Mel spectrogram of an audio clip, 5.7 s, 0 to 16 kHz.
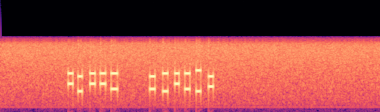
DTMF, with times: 1.0-1.8 01005
2.2-3.2 420537

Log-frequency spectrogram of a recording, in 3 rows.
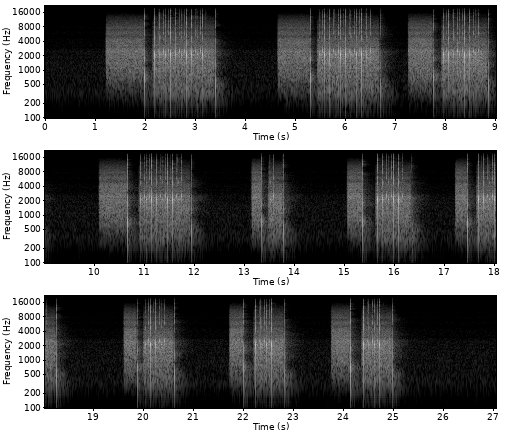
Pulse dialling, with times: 1.2-3.4 0
4.6-6.7 0
7.2-8.9 7
10.1-11.9 8
13.1-13.8 1
15.0-16.3 5
17.2-18.3 4
19.6-20.6 4
21.7-22.8 4
23.7-25.0 4

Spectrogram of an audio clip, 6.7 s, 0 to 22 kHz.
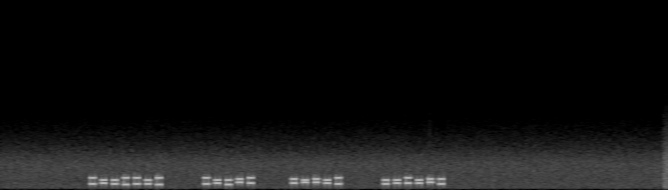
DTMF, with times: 0.9-1.6 6743643
2.0-2.5 67109
2.9-3.4 8*076
3.8-4.4 479705

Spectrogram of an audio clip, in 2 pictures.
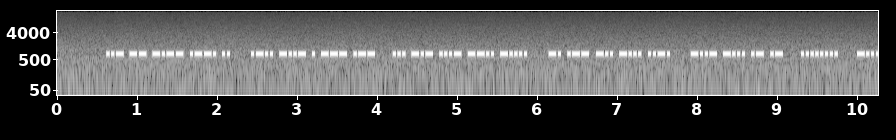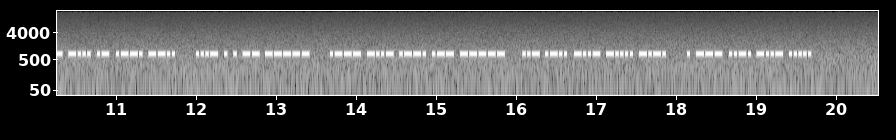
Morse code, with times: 0.6-2.2 UMYPI
2.4-4.0 LXEOW
4.2-5.9 SKVZ6
6.1-7.7 NWDBF
7.9-9.1 XBAA
9.3-9.8 <HH>
10.0-11.7 XBAPZ
12.0-13.4 VEEM0
13.7-15.8 JXPW0
16.1-17.9 ULX6C
18.1-19.7 EOFX5

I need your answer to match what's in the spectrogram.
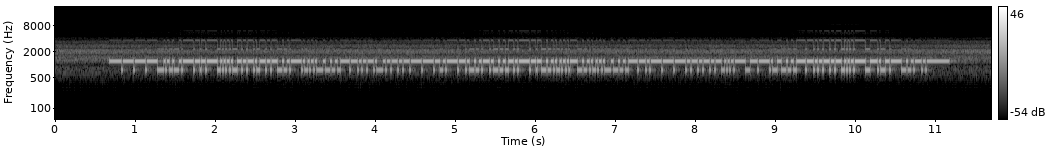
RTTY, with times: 1.7-2.6 QRZ?
2.9-3.4 DE
3.5-5.2 VK3UK
5.3-5.5 K
5.6-6.1 CQ
6.2-6.5 DX
6.7-7.0 DE
7.1-9.1 VK4MZ
9.2-10.4 VK4MZ
10.7-10.9 K

